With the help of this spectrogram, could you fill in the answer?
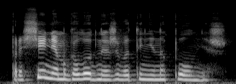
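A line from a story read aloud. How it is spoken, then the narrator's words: Cold, curt. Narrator (Russian): холодно отрезала предводительница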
